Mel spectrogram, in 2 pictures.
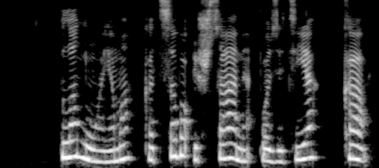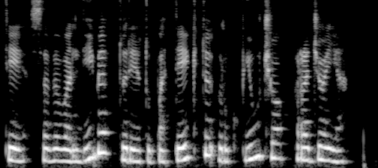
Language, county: Lithuanian, Šiauliai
